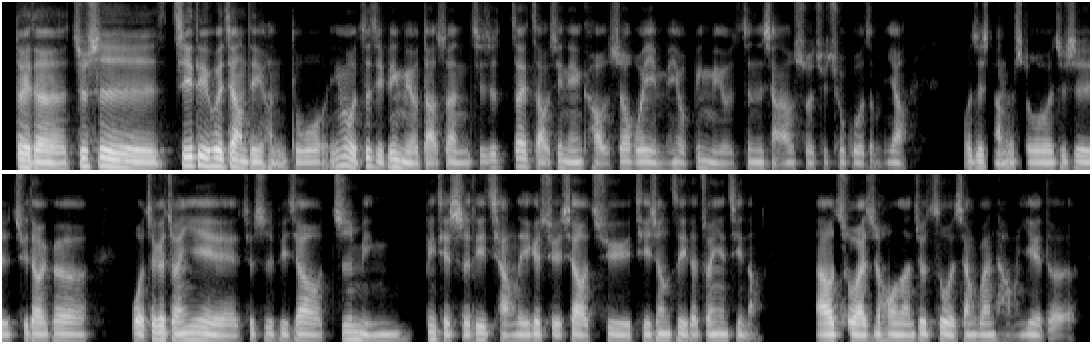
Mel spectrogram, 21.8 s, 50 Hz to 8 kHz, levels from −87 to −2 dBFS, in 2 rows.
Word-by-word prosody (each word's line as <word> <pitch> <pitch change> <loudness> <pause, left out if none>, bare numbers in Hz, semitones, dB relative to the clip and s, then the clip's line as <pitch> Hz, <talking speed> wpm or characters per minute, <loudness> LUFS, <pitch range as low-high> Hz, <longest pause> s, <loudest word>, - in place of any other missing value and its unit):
对 120 -2 +8
的， 95 -3 +6
就 135 - +2
是 115 -8 +6
几 145 +6 +6
率 150 -1 +6
会 135 0 +8
降 125 -4 +5
低 105 -1 +2
很 - - -6
多， 100 0 -3
因 135 - -4
为 150 - +1
我 115 - +3
自 145 - 0
己 110 -6 -1
并 125 +4 +1
没 105 - +2
有 95 - 0
打 95 -1 -2
算 95 0 -4
其 105 - -9
实 115 +2 -6
在 135 +2 +1
早 - - -4
些 115 - -6
年 100 -1 -1
考 95 -3 -6
的 - - -9
时 90 - -7
候， 105 - -1
我 105 0 -2
也 100 -2 -1
没 95 0 -14
有 100 -2 -7
并 115 - -11
没 100 - -4
有 95 0 -11
真 105 +3 -9
的 100 - -4
想 - - -6
要 95 - -7
说 95 0 -10
去 100 - -14
出 100 - -10
国 95 -1 -8
怎 - - -15
么 - - -23
样， - - -7 0.5
我 105 - -6
只 110 +1 -2
想 90 -4 -6
着 - - -4
说 100 0 -2
就 105 +1 -8
是 100 -1 -1
去 110 +4 -6
到 105 -2 +2
一 - - -3
个 100 -1 -1 0.4
我 - - +3
这 - - -1
个 115 0 +4
专 105 0 +2
业 95 -5 +2
就 95 - -9
是 105 +1 -6
比 100 0 -5
较 100 0 0
知 120 0 -2
名 100 -1 -3 0.2
并 120 - -2
且 115 - -1
实 95 0 0
力 115 +2 -1
强 95 -3 -4
的 100 - -1
一 95 - -1
个 105 - +1
学 95 -1 -4
校， 95 0 +1
去 95 0 -3
提 100 - -6
升 105 0 -1
自 110 - -5
己 100 - +1
的 95 - -3
专 100 +2 -2
业 105 - 0
技 100 - -6
能， - - -10 0.6
然 100 - +1
后 100 - +8
出 100 +1 0
来 95 - +6
之 95 +2 -1
后 100 -1 0
呢 95 - -1
就 105 +2 0
做 105 0 0
相 95 +2 -3
关 95 0 -2
行 185 - -15
业 200 0 -2
的， - - -10
100 Hz, 290 characters per minute, -23 LUFS, 95-110 Hz, 0.6 s, 对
